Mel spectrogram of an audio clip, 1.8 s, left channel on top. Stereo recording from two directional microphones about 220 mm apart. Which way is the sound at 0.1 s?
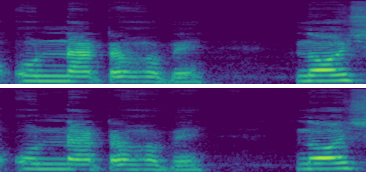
35° left (ahead or behind).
